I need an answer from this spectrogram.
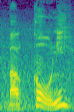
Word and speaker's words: balcony: to describe them so balcony still pronounced at that time in the Italian manner balcone as well as Fresco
